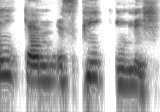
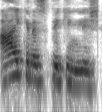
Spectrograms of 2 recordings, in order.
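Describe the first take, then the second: First: The sentence is said at a normal pace. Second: The sentence is said a bit faster.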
